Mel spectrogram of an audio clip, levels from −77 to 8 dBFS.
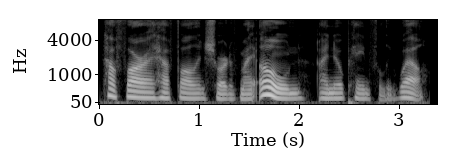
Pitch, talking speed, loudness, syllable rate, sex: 145 Hz, 230 wpm, -19 LUFS, 5.3 syllables/s, female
